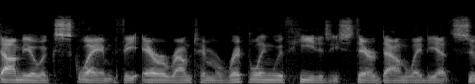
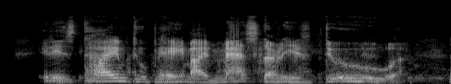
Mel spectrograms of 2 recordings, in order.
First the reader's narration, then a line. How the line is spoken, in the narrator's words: the monster roared in Lady Atsuko's shrill voice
